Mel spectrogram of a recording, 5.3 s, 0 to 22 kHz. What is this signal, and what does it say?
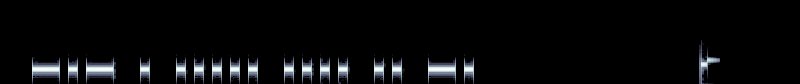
Morse code, heard as a keyed tone, about 20 wpm, 700 Hz. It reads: KE5HIN
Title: USA Callsign DE Callsign 20wpm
